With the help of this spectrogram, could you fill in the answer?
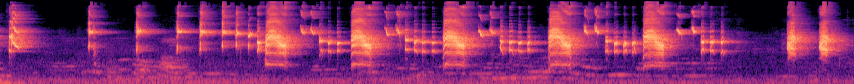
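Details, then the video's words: Shrike song played to coax other shrikes to call back: vigorous rapid chattering and sharp clicks, with loud harsh bursts repeated through the phrase. "cendet gacor pancingan burung cendet agar cendet bunyi INI AMPUH BIKIN burung cendet lain NYAUT"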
